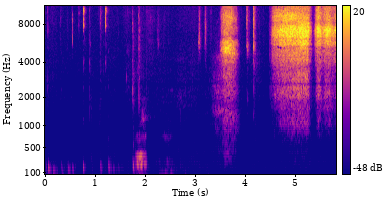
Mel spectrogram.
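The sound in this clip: Typing on a computer keyboard to look something up online: scattered light clicks and taps, followed by longer, louder hissing noise bursts.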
